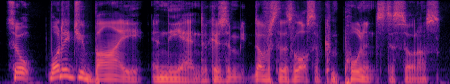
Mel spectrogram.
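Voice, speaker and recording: A man with a very low voice hosts a casual podcast. His pitch swings a lot as he talks. He asks long, rambling questions that he hedges as he goes, and the sound is dry and close. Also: sing-song, brisk, pushed and bright, no room sound. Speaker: podcast host.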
